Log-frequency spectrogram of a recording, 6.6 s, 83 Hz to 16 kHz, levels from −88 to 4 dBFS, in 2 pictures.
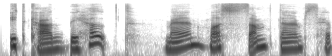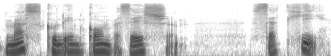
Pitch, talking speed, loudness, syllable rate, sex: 160 Hz, 110 wpm, -24 LUFS, 4.0 syllables/s, female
